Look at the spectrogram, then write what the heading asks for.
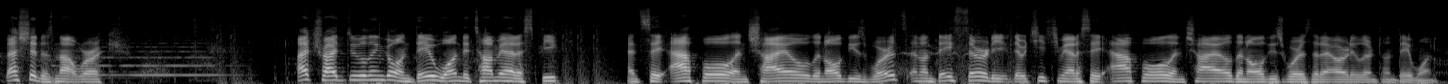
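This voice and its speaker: A man talks loosely to his viewers during a live game stream. He jokes and swears casually and answers chat messages as they come in. His pitch is in the middle range for a man. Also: normal speed, smooth. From Canada. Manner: laid-back, joking, swears casually, reads chat aloud.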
